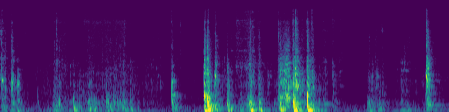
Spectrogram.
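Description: A metal panel clatters as it is lifted and set in place.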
